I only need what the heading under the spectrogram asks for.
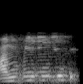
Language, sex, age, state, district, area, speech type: Bengali, male, 30-45, West Bengal, Paschim Medinipur, rural, conversation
